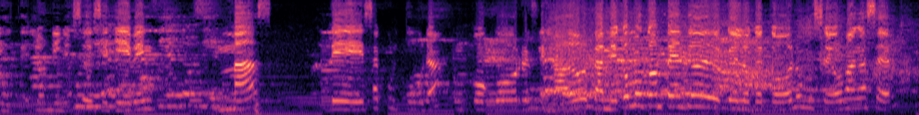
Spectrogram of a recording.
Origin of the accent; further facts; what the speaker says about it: Venezuela; nosotros como venezolanos tenemos nuestra cultura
